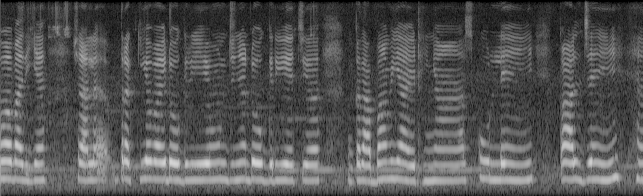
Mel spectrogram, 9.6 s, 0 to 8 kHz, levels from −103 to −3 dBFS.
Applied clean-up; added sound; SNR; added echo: none; none; none; none.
